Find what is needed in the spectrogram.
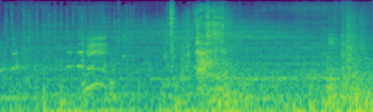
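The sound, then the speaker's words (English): A hidden lift descends inside a fake tree with a steady, loud mechanical rumble and whirr. A few sharper clanks and scrapes come through the continuous noise. “The tree was covering. I believe they call it a lift. A hidden elevator going down?”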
